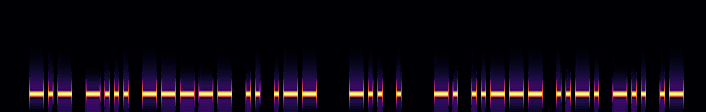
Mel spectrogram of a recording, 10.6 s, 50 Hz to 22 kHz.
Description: Morse code, heard as a keyed tone, about 17 wpm, 700 Hz. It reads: KB0IW DE N2FDA
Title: USA Callsign DE Callsign 17wpm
